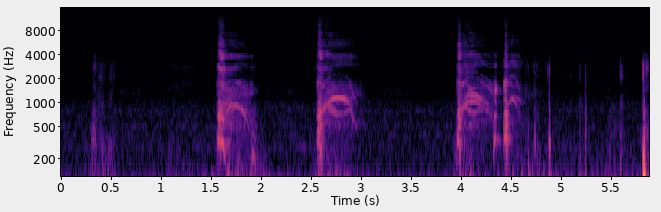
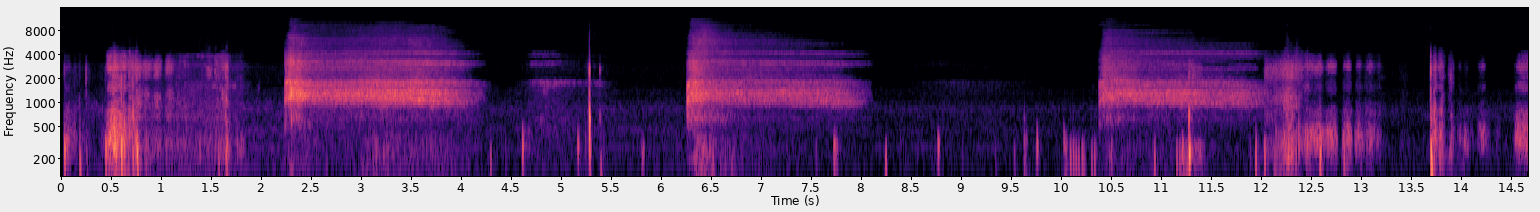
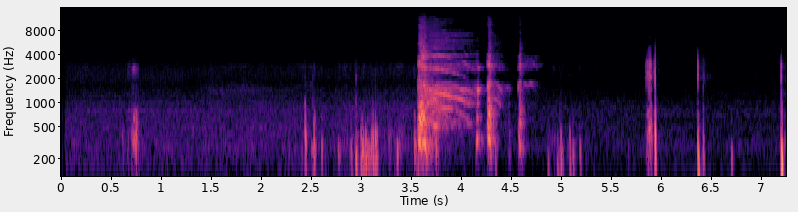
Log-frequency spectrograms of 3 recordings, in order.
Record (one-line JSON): {"three_cough_length": "5.9 s", "three_cough_amplitude": 32768, "three_cough_signal_mean_std_ratio": 0.23, "exhalation_length": "14.7 s", "exhalation_amplitude": 29256, "exhalation_signal_mean_std_ratio": 0.5, "cough_length": "7.3 s", "cough_amplitude": 29589, "cough_signal_mean_std_ratio": 0.27, "survey_phase": "alpha (2021-03-01 to 2021-08-12)", "age": "18-44", "gender": "Female", "wearing_mask": "No", "symptom_none": true, "smoker_status": "Ex-smoker", "respiratory_condition_asthma": true, "respiratory_condition_other": false, "recruitment_source": "REACT", "submission_delay": "2 days", "covid_test_result": "Negative", "covid_test_method": "RT-qPCR"}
